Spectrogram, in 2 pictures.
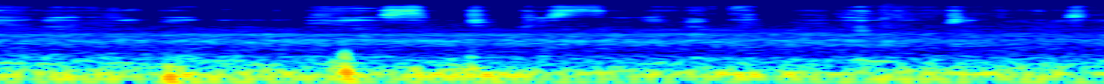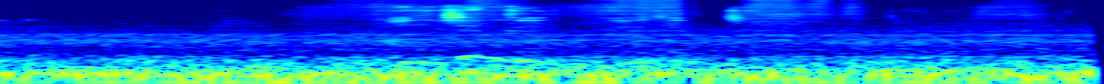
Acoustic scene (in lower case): car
